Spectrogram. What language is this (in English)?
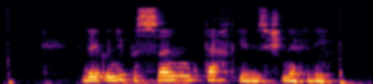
Pashto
